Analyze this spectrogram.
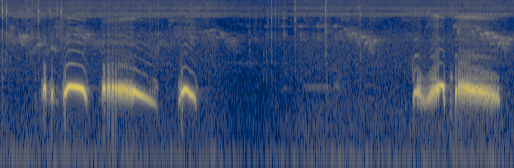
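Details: Spotted dove calling as a song lure for other doves. One full phrase of stuttered coos, a long falling purr and a short note is followed by a pause of about three seconds, then a second phrase begins.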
